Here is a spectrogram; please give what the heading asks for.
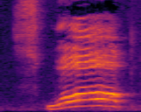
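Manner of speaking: loud, high bird-like squawk. Acted. Witch crashing down the chimney, squawking loudly. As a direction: let out a sudden loud squawk.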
